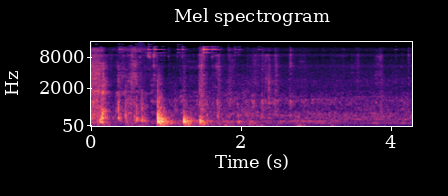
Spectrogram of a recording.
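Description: A dog moving about during rough play, with a cluster of short knocks, scuffs and brief low sounds in the first two seconds, then quieter.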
